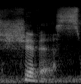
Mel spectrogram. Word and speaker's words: Chivas: Now, my name is spelled C-H-E-V-A-S, which is pronounced Chevis. I believe that the bottle is Chivas, which is C-H-I-V-A-S.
